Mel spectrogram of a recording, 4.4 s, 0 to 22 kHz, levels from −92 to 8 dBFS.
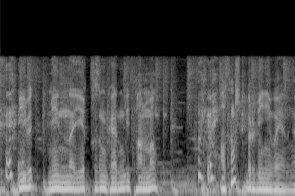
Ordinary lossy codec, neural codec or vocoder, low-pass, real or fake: none; none; none; real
